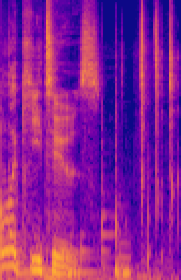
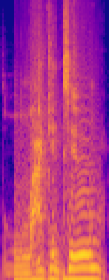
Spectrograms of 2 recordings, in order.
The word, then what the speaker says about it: Lakitu: favorite flying Koopas the lucky two's oh my god it's pronounced lakitu well actually I think it's kind of a mix of both however you want to pronounce it this guy's made his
